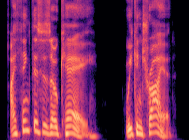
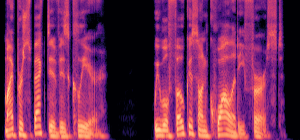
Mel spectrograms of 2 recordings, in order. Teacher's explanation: The speaker pauses after key words, pronounces endings clearly, and keeps a calm falling tone. Even though the sentences are simple, they feel authoritative.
